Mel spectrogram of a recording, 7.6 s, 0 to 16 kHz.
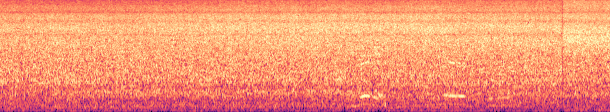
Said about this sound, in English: Alright guys, so this is waterfall number 1.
